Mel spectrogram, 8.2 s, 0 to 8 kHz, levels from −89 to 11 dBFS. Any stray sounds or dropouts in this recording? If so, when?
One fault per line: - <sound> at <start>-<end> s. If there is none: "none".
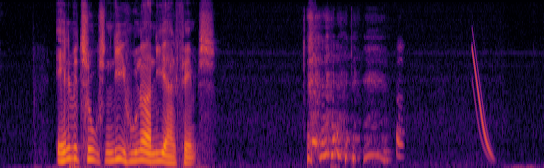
- laugh at 4.5-6.1 s
- chirp at 7.1-7.4 s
